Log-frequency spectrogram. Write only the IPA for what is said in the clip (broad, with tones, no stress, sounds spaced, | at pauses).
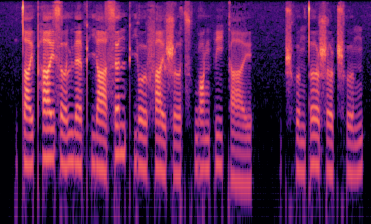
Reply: t̪ a˨˦ ɪ̯ pʰ a˦ ɪ̯ s ɤ˨˦ l ɥ ɛ˨˦ pʰ j ä˨˩ s ə˦ n pʰ j o˥˨ ʊ̯ f a˥˨ ɪ̯ ʂ ɤ˨˦ t͡sʰ w ɑ˦ ŋ p i˦ k a˨˩ ɪ̯ | ʈ͡ʂʰ ʊ˨˩ ŋ t̪ ɤ˥˨ ʂ ɤ˨˦ ʈ͡ʂʰ ʊ˨˦ ŋ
